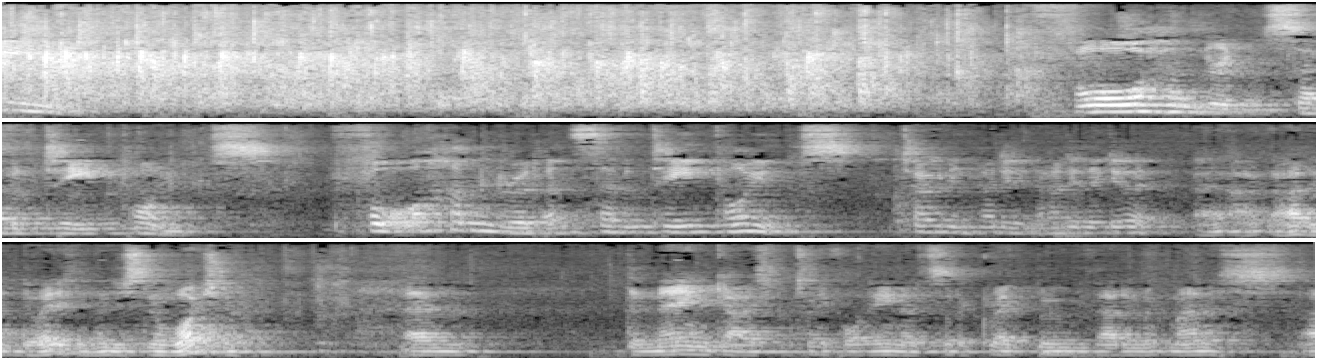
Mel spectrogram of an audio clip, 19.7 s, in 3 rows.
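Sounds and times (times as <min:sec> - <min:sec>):
round of applause: 0:00.0 - 0:05.4
speech: 0:05.4 - 0:14.4, 0:15.1 - 0:15.6, 0:16.2 - 0:19.6.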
